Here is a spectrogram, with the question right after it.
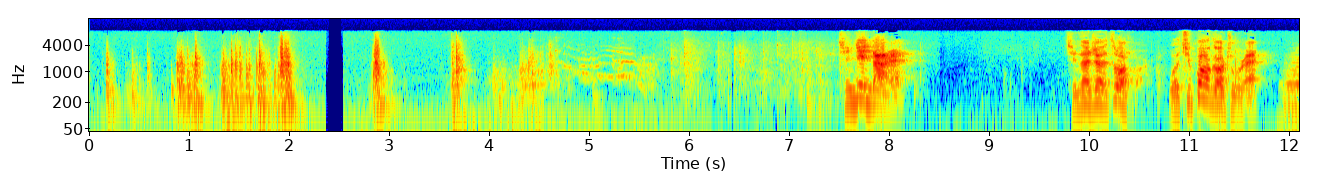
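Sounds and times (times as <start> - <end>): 
door hinges creaking: 0.0 - 2.2, 2.8 - 7.6
speech: 7.6 - 8.2, 9.8 - 12.0.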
